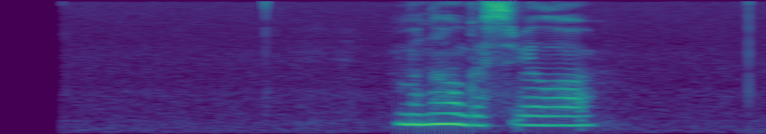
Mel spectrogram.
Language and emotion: Russian, neutral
